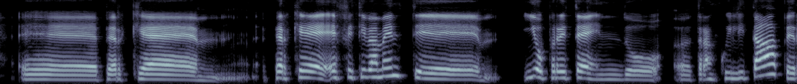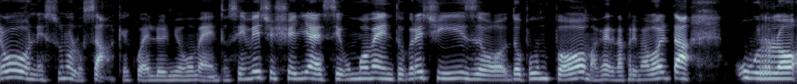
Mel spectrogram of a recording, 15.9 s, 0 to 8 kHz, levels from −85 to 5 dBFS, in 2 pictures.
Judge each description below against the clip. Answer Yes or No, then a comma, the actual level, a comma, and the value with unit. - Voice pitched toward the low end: No, high, 190 Hz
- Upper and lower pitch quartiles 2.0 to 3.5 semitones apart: No, average, 4.2 semitones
